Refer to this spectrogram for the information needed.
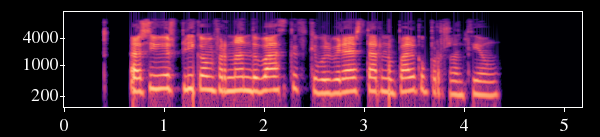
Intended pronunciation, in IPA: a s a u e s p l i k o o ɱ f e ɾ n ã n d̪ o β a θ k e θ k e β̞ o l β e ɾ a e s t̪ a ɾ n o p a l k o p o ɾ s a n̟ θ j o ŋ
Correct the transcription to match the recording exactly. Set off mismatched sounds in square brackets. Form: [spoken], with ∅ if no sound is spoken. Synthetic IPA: a s [i] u e s p l i k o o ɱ f e ɾ n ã n d̪ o β a θ k e θ k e β̞ o l β e ɾ a e s t̪ a ɾ n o p a l k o p o ɾ s a n̟ θ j o ŋ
